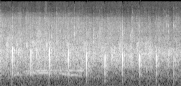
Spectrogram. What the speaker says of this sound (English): Let's give those distinguished navigators a round of applause once more.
